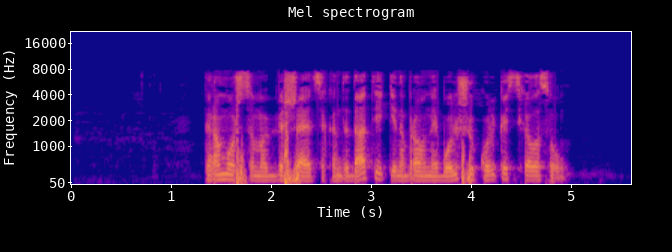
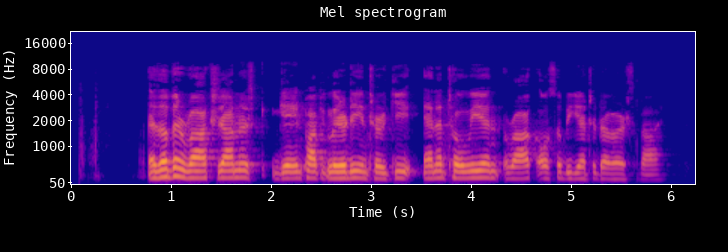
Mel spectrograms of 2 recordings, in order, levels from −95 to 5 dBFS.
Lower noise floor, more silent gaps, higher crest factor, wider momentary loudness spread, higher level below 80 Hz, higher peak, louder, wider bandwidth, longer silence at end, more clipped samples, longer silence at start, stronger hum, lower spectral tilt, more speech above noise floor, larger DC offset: first, -78 dBFS vs -73 dBFS; neither; first, 26 dB vs 20 dB; second, 8 LU vs 13 LU; first, -44 dBFS vs -86 dBFS; first, -2 dBFS vs -10 dBFS; about the same, -27 LUFS vs -29 LUFS; second, 8 kHz vs 9 kHz; first, 0.65 s vs 0.4 s; neither; first, 1.35 s vs 0.75 s; neither; second, -4.5 dB/octave vs -6 dB/octave; first, 51 dB vs 45 dB; neither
